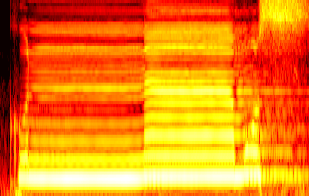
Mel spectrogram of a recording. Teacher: Sinnya desis ya, karena ada sofir, sifat dari sin.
